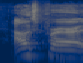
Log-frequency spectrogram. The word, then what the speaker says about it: Pereira: over commentate that time you can roll your RS you can say the RS you just can't use an H there you go but um Alex Pereira is one of the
